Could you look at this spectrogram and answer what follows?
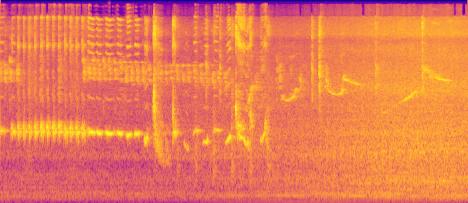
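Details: White-rumped shama practicing rolling trills: a steady rapid trill lasting about two seconds, then varied slurred notes that sweep up and down, fading into soft background hiss.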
